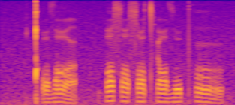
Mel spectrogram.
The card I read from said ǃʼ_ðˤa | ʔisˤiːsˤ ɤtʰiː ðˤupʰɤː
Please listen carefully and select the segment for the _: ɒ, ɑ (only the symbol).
ɒ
